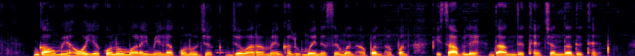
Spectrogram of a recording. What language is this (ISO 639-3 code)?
hne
